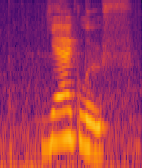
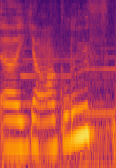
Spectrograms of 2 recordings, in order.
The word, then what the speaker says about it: Yagluth: Yagluth. Like, loose with a lisp. Maybe Yagluth, rhyming with Smogtooth.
